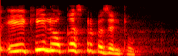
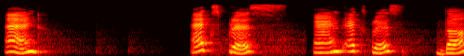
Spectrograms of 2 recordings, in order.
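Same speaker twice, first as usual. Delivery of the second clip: slow word-by-word dictation with long pauses; dictation pace; much slower than usual. Real, not acted. Teacher gives students the allele definition to note, dictating slowly.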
